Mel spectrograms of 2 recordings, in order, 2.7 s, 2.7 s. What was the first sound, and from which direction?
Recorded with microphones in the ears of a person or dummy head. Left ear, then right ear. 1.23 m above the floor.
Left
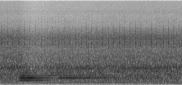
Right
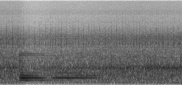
A piano, 60° right (ahead or behind).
